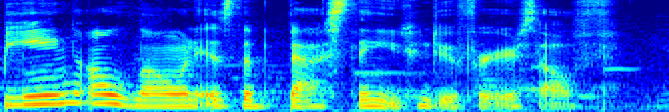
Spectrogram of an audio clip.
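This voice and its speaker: Woman at a moderate pace amid noticeable background noise. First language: not English. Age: 20s. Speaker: lifestyle vlogger. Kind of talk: casual vlog monologue.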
